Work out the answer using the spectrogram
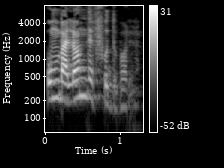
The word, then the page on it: un balon de futbol: European Spanish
